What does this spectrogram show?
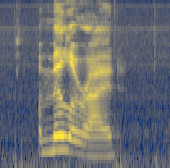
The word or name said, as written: Amiloride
